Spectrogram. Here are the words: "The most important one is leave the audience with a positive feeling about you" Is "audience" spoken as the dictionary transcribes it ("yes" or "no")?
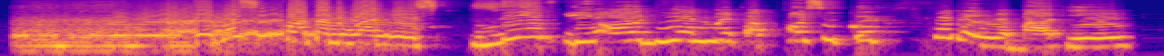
no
